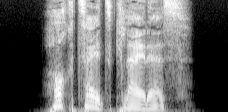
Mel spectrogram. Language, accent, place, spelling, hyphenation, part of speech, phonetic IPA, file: German, Germany, Berlin, Hochzeitskleides, Hoch‧zeits‧klei‧des, noun, [ˈhɔxt͡saɪ̯t͡sˌklaɪ̯dəs], De-Hochzeitskleides.ogg
- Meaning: genitive singular of Hochzeitskleid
